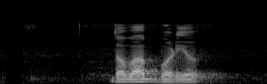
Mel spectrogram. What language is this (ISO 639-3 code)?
nep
